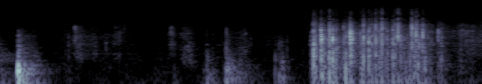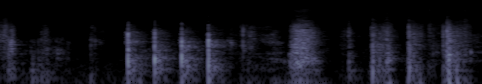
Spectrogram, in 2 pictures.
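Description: A deck of tarot cards being shuffled up close: a dense riffling burst in the middle, then scattered crisp flicks and taps of cards being handled, quiet between the sounds.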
